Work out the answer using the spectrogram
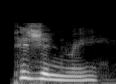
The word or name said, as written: pigeonry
